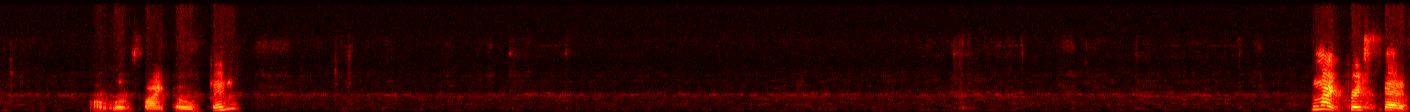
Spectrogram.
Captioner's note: silence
